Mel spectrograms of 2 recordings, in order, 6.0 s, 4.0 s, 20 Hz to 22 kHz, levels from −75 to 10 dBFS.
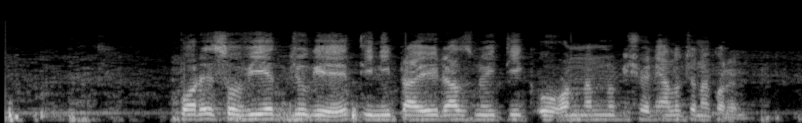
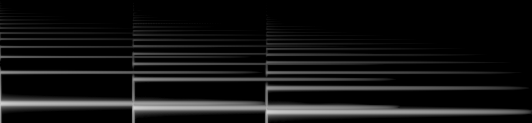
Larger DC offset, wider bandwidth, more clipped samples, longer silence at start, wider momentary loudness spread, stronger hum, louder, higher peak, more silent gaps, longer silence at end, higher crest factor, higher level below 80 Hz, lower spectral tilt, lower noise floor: neither; second, 7.8 kHz vs 10.5 kHz; neither; about the same, 0.05 s vs 0 s; about the same, 15 LU vs 16 LU; neither; first, -15 LUFS vs -18 LUFS; about the same, 0 dBFS vs 0 dBFS; neither; second, 0 s vs 0.15 s; about the same, 16 dB vs 18 dB; about the same, -54 dBFS vs -52 dBFS; about the same, -6 dB/octave vs -5 dB/octave; about the same, -40 dBFS vs -37 dBFS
